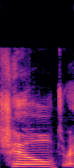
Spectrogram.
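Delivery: put-on children with stress on first syllable chil-. Teaching the plural of child: stress first syllable of children. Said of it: "we need to stress the first syllable".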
